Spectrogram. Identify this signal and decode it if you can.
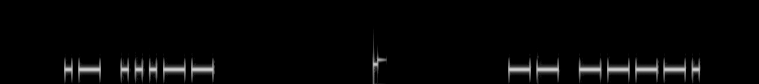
Morse code, heard as a keyed tone, about 17 wpm, 700 Hz. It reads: A 3 M 9
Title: Single-Letter Single-Number 17wpm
